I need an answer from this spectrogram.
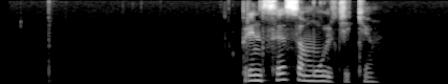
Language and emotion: Russian, neutral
